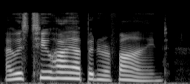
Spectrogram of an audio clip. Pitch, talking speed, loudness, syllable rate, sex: 230 Hz, 220 wpm, -16 LUFS, 5.5 syllables/s, female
